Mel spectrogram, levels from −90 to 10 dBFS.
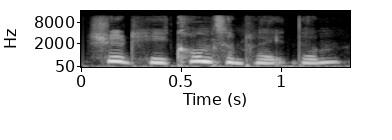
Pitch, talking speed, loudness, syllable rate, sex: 225 Hz, 180 wpm, -15 LUFS, 5.6 syllables/s, female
